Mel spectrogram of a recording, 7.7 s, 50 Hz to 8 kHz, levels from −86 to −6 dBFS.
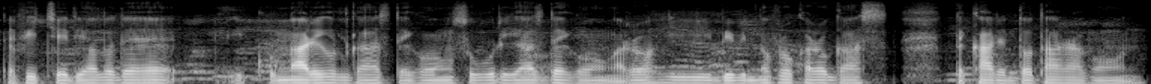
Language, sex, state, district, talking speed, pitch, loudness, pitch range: Chakma, male, Tripura, Unakoti, 155 wpm, 100 Hz, -23 LUFS, 95-100 Hz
